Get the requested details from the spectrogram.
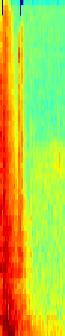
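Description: A heavy stone door opening sound effect: one loud grinding thud that bursts out at once and quickly fades into a quiet, low rumble. No voices are present.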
